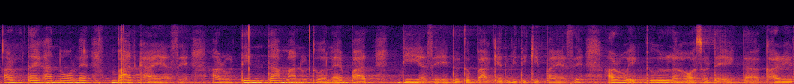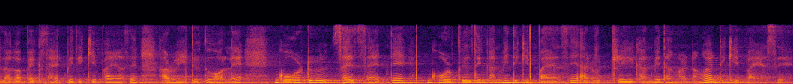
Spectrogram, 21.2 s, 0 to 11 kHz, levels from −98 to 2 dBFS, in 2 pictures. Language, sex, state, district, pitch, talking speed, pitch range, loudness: Nagamese, female, Nagaland, Dimapur, 210 Hz, 145 wpm, 190-230 Hz, -23 LUFS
